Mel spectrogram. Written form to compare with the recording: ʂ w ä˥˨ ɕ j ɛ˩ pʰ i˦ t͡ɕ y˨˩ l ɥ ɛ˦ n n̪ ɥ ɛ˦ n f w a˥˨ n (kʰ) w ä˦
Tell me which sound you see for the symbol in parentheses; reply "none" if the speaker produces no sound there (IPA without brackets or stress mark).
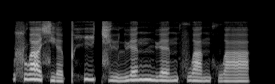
x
